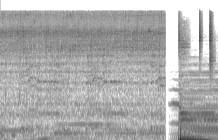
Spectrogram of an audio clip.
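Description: Breaded fish fillets frying in hot oil in a pan, a steady sizzle. It cuts off just before the end, and loud music with a heavy beat comes in.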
